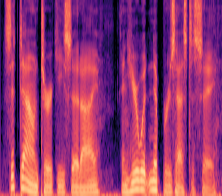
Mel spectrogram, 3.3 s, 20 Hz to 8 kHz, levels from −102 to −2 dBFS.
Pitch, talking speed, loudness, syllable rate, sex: 100 Hz, 215 wpm, -17 LUFS, 4.8 syllables/s, male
